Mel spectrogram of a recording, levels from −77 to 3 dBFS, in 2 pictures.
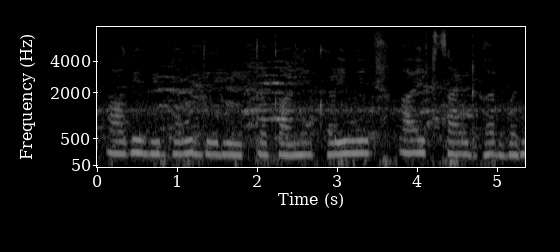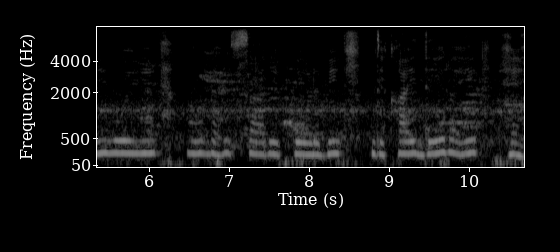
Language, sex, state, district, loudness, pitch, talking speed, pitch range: Hindi, female, Maharashtra, Pune, -44 LUFS, 215 Hz, 130 wpm, 210-225 Hz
